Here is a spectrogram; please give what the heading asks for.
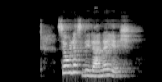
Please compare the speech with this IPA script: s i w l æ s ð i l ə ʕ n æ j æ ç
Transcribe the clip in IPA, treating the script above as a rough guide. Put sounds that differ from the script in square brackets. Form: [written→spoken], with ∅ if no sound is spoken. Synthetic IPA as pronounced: s [i→æ] w l æ s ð i l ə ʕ n æ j æ ç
